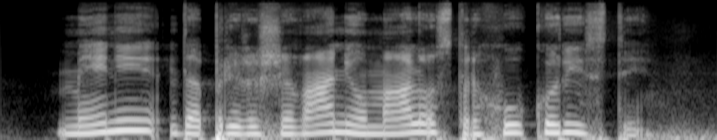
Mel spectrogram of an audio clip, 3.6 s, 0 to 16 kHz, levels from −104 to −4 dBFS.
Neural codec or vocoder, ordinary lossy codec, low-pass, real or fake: codec, 44.1 kHz, 7.8 kbps, Pupu-Codec; none; 14.4 kHz; fake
